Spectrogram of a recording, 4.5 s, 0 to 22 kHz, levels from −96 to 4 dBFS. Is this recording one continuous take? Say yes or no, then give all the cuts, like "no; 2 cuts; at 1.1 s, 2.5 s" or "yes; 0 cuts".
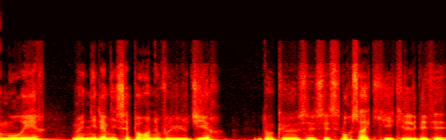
no; 3 cuts; at 1.1 s, 2.3 s, 3.4 s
